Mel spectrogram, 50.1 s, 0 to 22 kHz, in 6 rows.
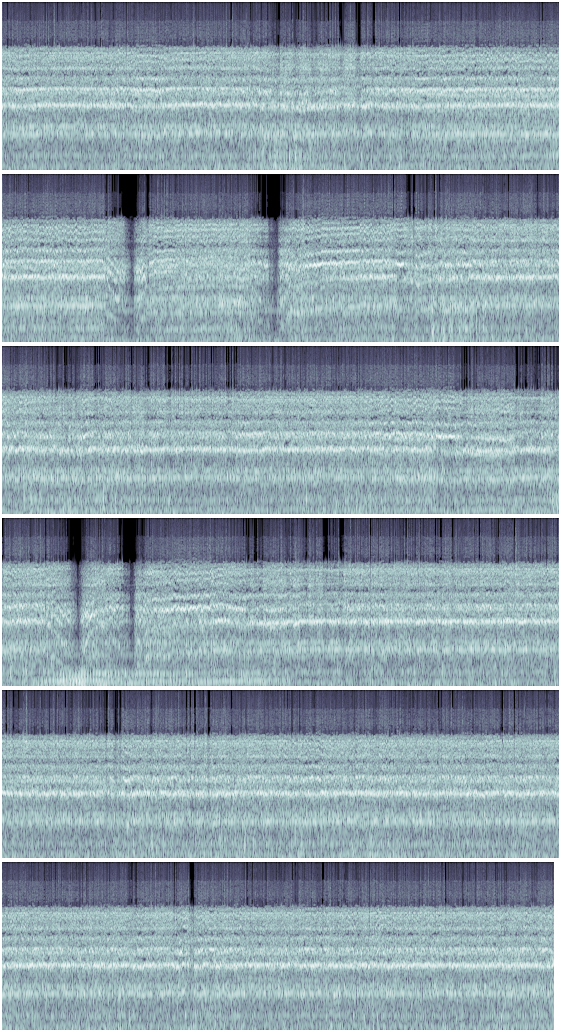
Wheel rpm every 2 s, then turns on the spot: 230, 230, 230, 210, 190, 160, 170, 220, 230, 230, 230, 220, 190, 130, 220, 230, 230, 230, 230, 230, 230, 230, 230, 230, 230.
none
